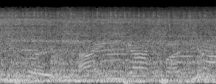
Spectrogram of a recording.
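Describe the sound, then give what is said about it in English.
An old car engine idles with a steady, loud, rough rumble that fills the whole moment, while indistinct voices talk over it. “That sound. I had an old ass car.”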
